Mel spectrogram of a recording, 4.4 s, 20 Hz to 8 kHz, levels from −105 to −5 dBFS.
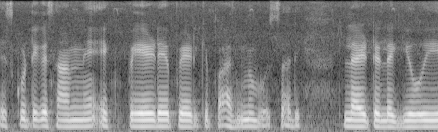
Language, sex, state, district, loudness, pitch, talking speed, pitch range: Hindi, female, Haryana, Charkhi Dadri, -16 LUFS, 150 Hz, 205 wpm, 145-155 Hz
